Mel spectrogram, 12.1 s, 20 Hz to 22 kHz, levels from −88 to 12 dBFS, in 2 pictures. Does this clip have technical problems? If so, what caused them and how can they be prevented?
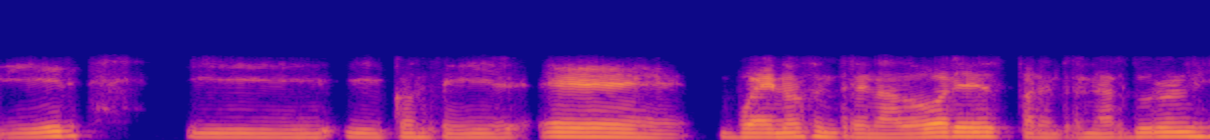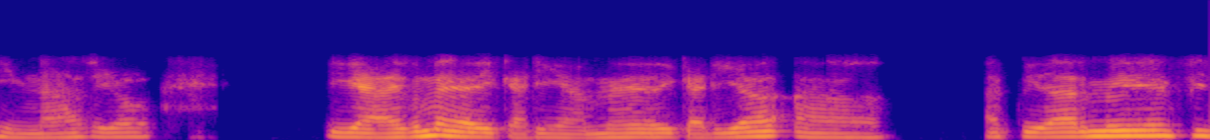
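Yes. Opus voice compression runs through the whole clip. Nothing is left above 4.5 kHz, and the speech sounds muffled, hoarse and slightly robotic, which fits a narrowband SILK encode at roughly 8 kbps with coarse excitation. Encoding at a higher bitrate with wideband or fullband enabled prevents this.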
